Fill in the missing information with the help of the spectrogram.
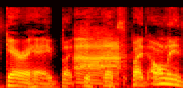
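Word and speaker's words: Garrahy: Lucas, inker Richard Case, letterer Bill Oakley, and colorist Pat Gary is how I'm pronouncing that. Garahay. I think it's Garahay, that's Ah, but only in Scotland in America.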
